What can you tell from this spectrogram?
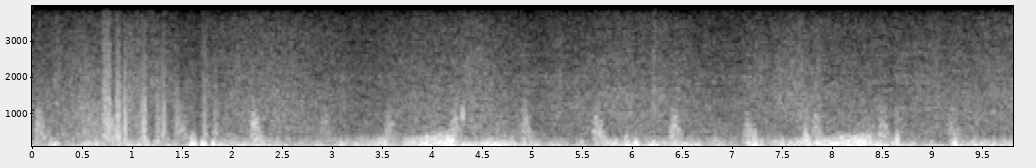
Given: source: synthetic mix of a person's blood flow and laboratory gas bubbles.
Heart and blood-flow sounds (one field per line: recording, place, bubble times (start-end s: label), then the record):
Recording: Doppler ultrasound of blood flow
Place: subclavian vein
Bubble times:
1.66-1.77 s: bubbles
4.28-4.33 s: bubbles
7.71-7.83 s: bubbles
8.28-8.43 s: bubbles
8.60-8.71 s: bubbles
From the record:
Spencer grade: 2 (many but less than half of the cardiac periods contain bubble signals, singularly or in groups)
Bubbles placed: anywhere in the cardiac cycle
